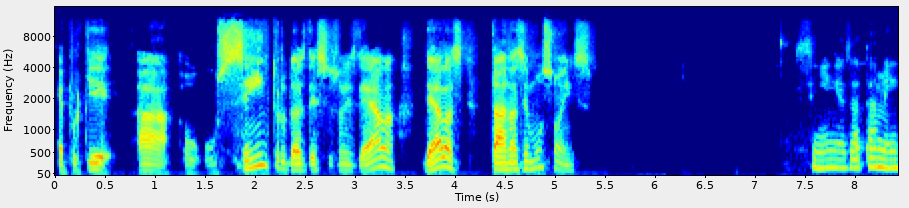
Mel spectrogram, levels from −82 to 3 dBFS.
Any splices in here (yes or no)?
no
